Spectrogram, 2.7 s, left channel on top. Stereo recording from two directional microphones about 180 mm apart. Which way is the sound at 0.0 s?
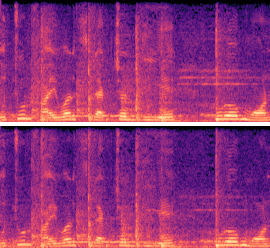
10° left (ahead or behind).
